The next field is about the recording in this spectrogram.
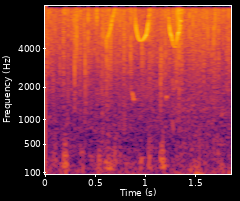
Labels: {"label": "biophony, dolphin", "recorder": "SoundTrap 500"}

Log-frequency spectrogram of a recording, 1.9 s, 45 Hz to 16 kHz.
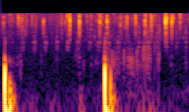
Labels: {"label": "biophony", "recorder": "SoundTrap 300"}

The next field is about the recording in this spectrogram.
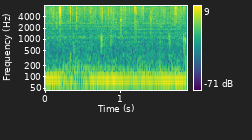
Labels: {"label": "anthrophony, boat engine", "recorder": "SoundTrap 500"}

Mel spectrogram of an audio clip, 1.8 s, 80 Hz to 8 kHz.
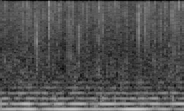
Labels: {"label": "biophony, midshipman", "recorder": "SoundTrap 500"}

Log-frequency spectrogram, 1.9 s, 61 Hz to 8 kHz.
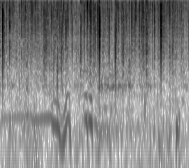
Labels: {"label": "biophony, cascading saw", "recorder": "SoundTrap 600 or HydroMoth"}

